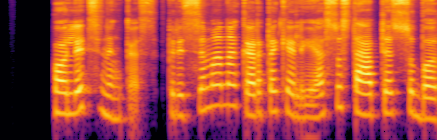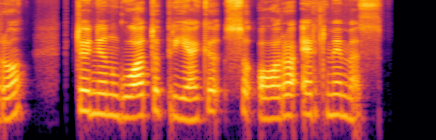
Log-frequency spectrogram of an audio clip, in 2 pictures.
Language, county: Lithuanian, Šiauliai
